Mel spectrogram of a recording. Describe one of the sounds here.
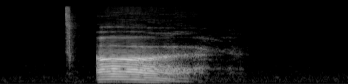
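A middle-aged man lets out a long, falling groan close by.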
